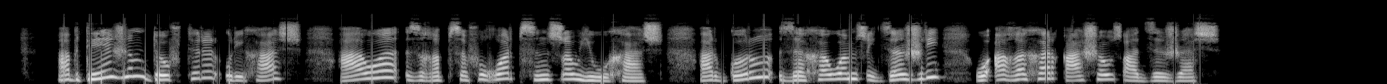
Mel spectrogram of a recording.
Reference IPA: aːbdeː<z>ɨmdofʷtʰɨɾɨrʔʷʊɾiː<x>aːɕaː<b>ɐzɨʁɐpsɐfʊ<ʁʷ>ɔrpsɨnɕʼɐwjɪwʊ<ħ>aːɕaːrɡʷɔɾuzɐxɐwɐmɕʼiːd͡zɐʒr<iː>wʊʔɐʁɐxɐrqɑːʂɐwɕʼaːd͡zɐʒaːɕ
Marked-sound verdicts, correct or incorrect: incorrect, correct, incorrect, correct, incorrect, correct

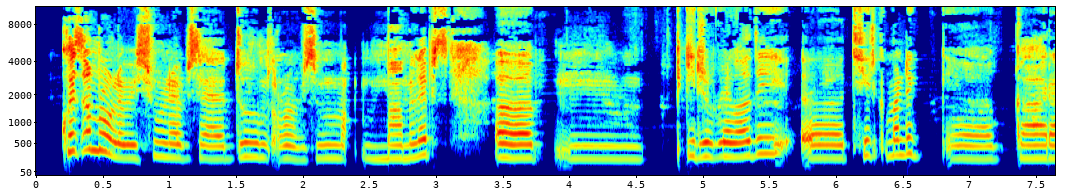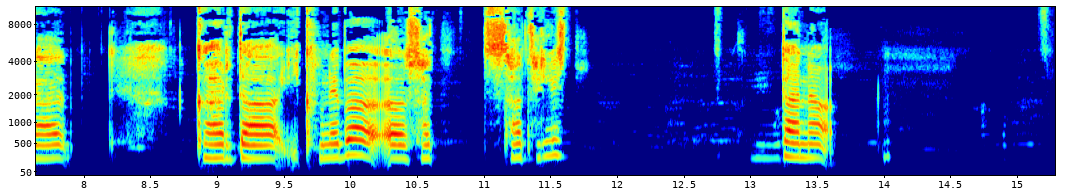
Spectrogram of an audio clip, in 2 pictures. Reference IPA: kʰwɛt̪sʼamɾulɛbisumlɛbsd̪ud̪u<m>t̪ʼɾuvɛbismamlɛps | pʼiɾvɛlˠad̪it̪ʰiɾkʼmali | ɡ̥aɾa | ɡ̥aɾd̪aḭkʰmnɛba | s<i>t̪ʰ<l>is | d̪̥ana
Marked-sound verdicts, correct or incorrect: correct, incorrect, correct

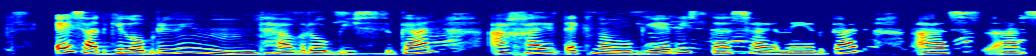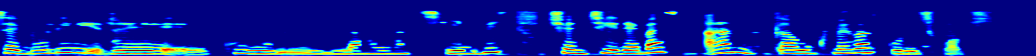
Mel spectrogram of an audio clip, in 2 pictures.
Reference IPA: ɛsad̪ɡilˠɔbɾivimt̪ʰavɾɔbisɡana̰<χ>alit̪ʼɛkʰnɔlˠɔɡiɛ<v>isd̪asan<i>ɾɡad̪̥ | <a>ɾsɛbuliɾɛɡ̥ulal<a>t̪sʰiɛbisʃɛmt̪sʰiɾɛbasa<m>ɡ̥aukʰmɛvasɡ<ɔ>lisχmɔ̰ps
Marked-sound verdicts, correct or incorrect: correct, incorrect, incorrect, correct, correct, incorrect, incorrect

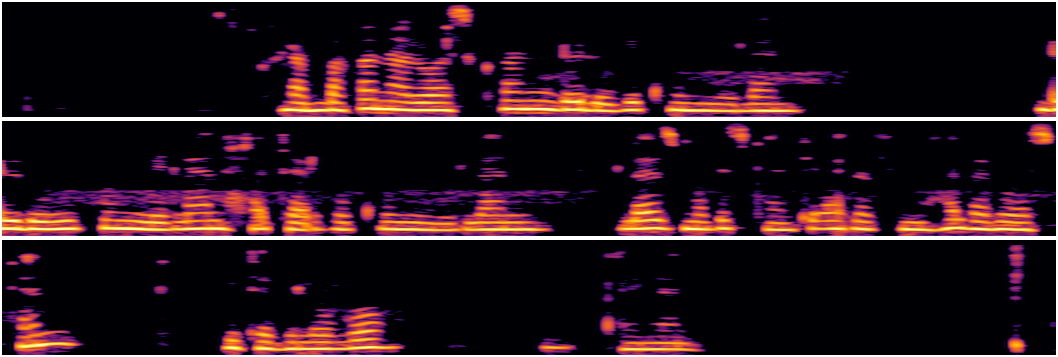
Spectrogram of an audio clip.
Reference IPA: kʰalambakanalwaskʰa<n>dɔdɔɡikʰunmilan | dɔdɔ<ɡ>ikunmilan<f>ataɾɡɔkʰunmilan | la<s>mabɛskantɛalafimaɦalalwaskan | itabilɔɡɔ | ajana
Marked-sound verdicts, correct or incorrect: correct, correct, incorrect, incorrect

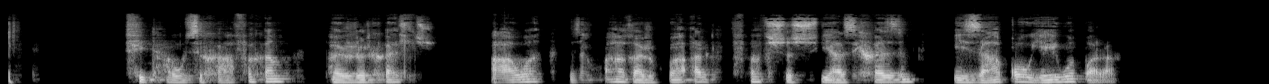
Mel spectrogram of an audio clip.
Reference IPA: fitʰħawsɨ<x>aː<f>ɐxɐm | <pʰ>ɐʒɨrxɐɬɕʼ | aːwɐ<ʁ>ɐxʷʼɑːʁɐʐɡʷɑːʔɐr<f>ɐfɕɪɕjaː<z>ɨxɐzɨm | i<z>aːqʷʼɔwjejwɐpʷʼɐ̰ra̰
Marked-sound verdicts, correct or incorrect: correct, correct, correct, incorrect, correct, correct, correct

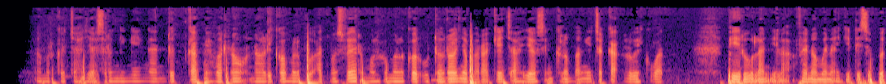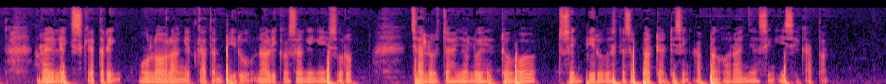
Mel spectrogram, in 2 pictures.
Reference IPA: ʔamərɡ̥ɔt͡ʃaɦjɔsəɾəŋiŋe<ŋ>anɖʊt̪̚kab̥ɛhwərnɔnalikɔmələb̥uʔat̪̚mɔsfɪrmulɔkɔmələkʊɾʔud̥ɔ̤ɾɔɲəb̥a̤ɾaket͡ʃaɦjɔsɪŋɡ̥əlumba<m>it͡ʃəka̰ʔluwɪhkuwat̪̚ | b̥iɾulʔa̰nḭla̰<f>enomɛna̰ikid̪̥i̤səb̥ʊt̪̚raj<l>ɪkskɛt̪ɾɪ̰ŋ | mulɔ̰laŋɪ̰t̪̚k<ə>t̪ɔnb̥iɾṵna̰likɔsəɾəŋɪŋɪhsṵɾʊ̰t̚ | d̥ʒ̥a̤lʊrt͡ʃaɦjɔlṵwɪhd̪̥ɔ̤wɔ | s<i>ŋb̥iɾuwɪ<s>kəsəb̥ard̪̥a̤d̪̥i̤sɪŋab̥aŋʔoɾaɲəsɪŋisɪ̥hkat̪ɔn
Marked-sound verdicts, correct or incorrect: correct, incorrect, correct, correct, incorrect, incorrect, correct

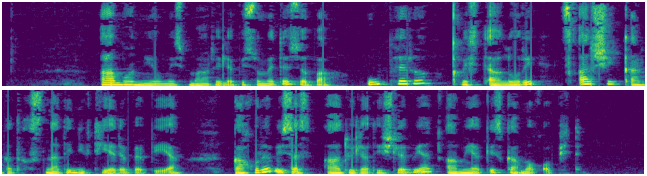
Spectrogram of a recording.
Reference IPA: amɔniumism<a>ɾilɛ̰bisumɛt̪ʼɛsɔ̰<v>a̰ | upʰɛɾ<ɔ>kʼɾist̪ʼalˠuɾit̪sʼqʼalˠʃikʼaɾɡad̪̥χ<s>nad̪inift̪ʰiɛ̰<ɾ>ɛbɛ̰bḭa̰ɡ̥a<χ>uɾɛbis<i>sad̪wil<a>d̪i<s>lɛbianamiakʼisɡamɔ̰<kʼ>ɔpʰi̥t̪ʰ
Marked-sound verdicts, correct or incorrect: correct, incorrect, correct, correct, correct, correct, incorrect, correct, incorrect, incorrect

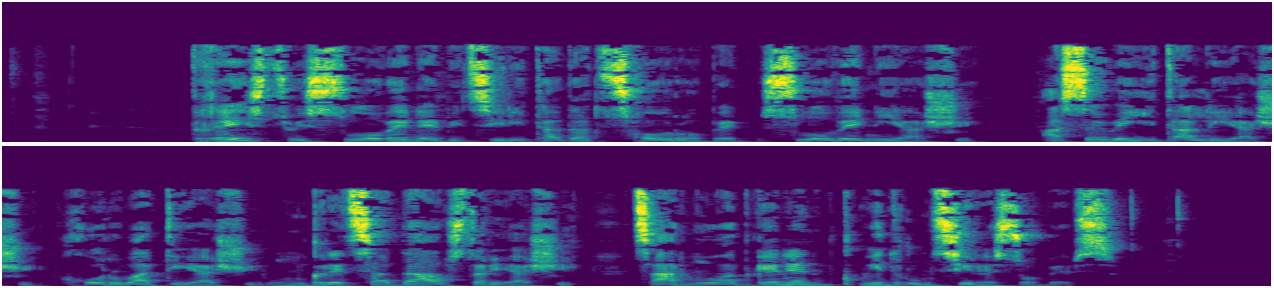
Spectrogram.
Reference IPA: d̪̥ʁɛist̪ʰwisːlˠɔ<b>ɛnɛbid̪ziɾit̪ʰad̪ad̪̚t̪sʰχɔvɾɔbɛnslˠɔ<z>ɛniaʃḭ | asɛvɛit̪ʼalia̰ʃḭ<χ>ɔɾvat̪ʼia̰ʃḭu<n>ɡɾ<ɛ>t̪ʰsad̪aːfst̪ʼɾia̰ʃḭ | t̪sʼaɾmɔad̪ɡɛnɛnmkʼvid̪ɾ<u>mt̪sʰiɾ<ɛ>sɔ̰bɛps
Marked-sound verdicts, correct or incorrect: incorrect, incorrect, correct, incorrect, correct, correct, correct

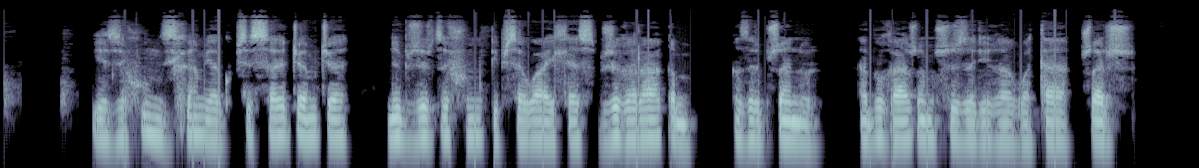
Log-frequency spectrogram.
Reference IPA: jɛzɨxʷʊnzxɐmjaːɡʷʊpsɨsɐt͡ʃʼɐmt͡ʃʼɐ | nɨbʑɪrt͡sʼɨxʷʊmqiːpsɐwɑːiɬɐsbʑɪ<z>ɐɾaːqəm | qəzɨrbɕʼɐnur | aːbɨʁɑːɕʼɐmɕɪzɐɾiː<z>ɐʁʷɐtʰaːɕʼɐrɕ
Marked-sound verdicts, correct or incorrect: incorrect, incorrect

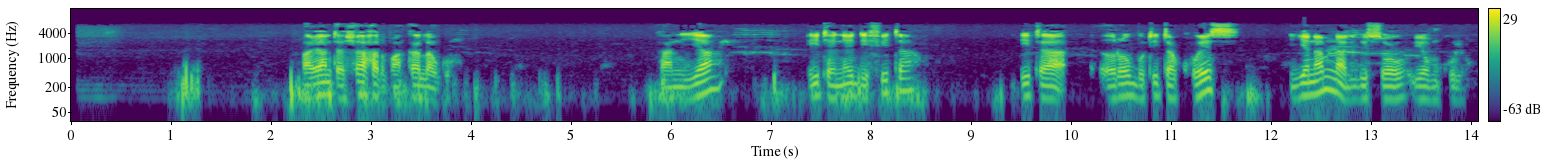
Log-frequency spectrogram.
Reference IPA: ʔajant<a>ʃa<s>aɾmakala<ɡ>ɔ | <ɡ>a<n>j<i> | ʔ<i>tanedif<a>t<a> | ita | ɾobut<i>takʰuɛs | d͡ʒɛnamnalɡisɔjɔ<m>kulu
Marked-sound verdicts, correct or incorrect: correct, incorrect, correct, incorrect, correct, incorrect, correct, incorrect, correct, correct, correct

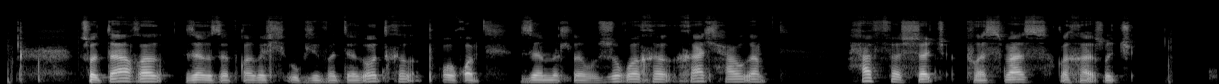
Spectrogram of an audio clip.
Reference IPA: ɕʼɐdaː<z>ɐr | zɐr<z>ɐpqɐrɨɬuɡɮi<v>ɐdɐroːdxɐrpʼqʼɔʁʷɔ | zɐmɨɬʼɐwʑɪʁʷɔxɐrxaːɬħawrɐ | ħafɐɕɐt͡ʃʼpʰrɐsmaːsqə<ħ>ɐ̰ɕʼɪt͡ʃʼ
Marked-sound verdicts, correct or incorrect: incorrect, correct, correct, incorrect

